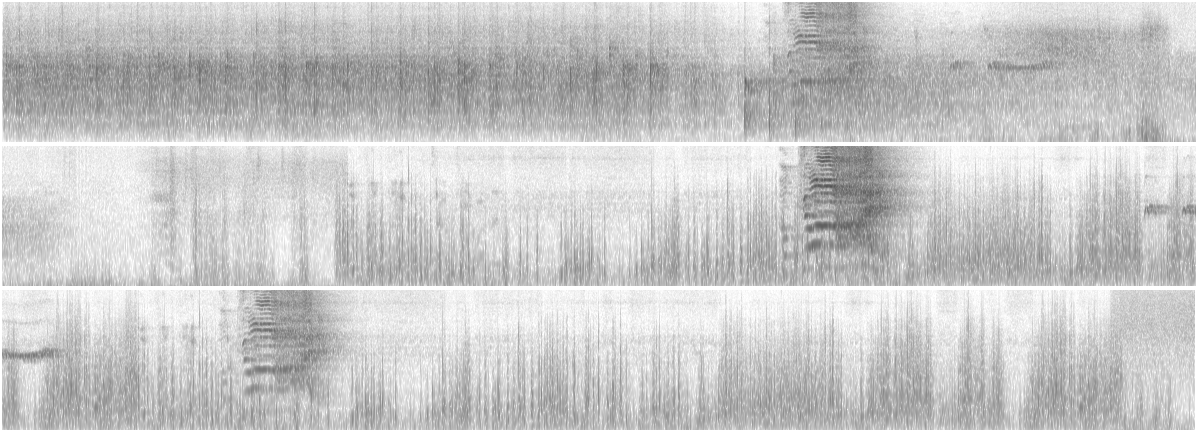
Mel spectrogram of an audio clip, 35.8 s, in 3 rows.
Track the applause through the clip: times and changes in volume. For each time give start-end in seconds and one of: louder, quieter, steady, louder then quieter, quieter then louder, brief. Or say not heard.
0.0-12.6 quieter.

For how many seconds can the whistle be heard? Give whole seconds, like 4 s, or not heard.
2 s.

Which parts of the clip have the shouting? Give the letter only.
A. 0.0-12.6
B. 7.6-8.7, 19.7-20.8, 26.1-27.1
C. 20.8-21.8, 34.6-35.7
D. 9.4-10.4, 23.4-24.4
B.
